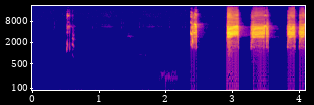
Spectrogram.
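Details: Black francolin calling in winter: a faint short high note, then four loud, harsh, grating bursts in two closely spaced pairs, ringing out against near silence.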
